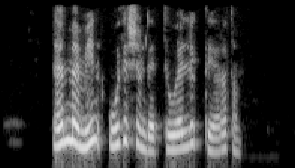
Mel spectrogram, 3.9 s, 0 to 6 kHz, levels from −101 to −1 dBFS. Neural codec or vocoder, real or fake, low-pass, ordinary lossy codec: none; real; 5.4 kHz; MP3, 48 kbps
